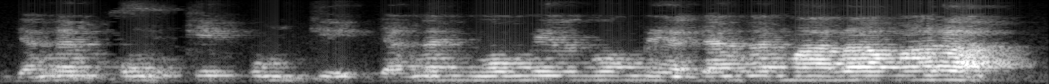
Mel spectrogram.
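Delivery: drawn-out, chant-like list of don'ts; measured, lingering warning; slow admonition. Real, not acted. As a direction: stretch each warning slowly and evenly. Listing conditions as slow admonition.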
